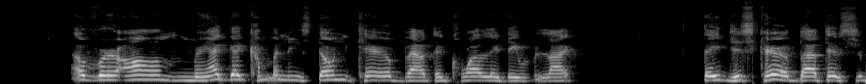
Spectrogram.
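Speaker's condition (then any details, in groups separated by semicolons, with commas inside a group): Cerebral palsy; fine motor impairment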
